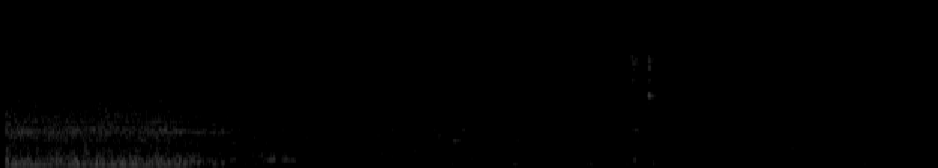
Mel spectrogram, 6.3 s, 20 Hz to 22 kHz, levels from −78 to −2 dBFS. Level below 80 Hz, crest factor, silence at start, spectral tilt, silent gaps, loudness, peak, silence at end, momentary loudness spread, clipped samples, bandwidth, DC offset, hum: under -90 dBFS; 24 dB; 0 s; -3.5 dB/octave; none; -64 LUFS; -46 dBFS; 0 s; 4 LU; under 0.1%; 7 kHz; under 0.1%; none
